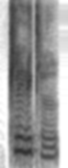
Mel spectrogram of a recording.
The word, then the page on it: clinical: Indian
